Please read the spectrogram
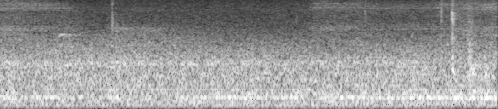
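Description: Quiet room tone: a steady low hiss with a faint, even hum.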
